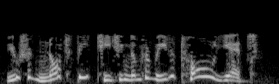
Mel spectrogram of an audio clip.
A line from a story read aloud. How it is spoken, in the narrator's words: she snapped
